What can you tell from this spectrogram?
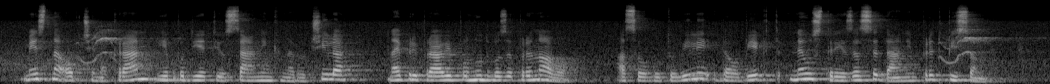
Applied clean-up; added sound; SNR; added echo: none; Bird vocalization, bird call, bird song; 18 dB; none.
